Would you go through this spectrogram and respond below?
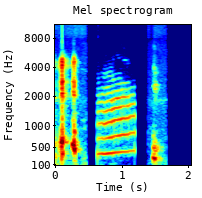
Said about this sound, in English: I think that's a yes. The cat suggestion is meow. I apologise to our listeners for the presence of a cat.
